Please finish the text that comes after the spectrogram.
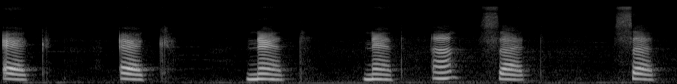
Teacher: The next one is E, E. This is a short sound and its horizontal position is front and its vertical position is mid.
